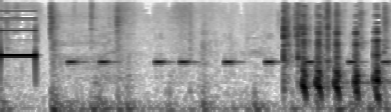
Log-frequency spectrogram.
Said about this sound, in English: Yeah, let's buzz him in. Well, let me get on the intercom. Okay.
